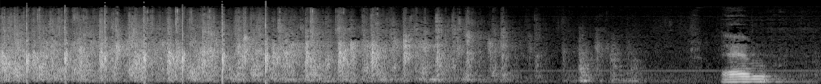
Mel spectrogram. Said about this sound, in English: And I'd like you to clap your hands for them.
